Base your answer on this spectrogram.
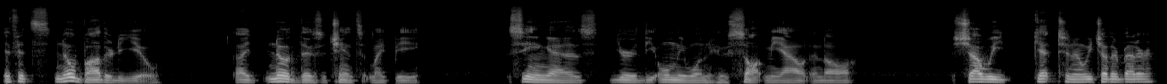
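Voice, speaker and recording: A man voicing a vain sea monster who poses as a mannered gentleman in a roleplay audio drama, speaking in suave, formal phrases. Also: on the low side, a little slow, no echo, lightly acted. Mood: flirty, curious. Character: flirty, vain sea monster posing as a gentleman traveler, turning menacing.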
